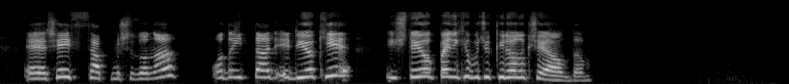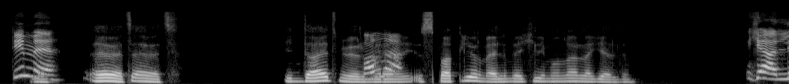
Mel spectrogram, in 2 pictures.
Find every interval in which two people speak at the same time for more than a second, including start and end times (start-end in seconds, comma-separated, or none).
none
